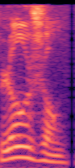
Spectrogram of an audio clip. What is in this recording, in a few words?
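"plongeon", French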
